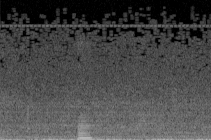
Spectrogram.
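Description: A low, steady rumble with a faint steady hum above it. A man says a short "à" about a second in.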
